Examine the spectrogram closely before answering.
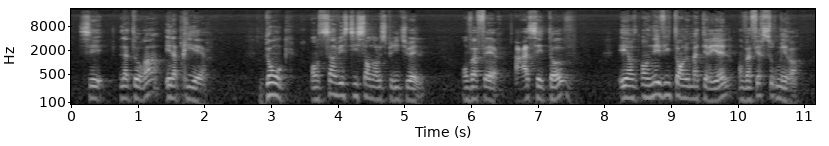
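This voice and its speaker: A man with a medium-pitched voice sounds animated, speaking at a fairly slow pace with ordinary pitch variation. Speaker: rabbi. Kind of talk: lecture.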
